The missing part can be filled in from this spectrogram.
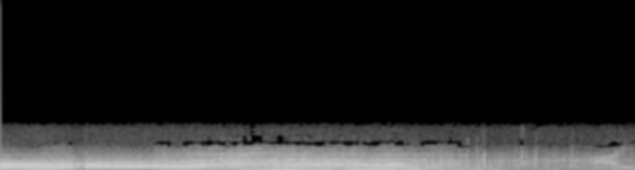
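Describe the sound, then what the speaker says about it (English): A car speeding along as a vintage radio-comedy sound effect, a steady droning engine hum with horn-like tones that gradually fades and thins, and voices talking over it toward the end. "Isn't he driving awfully fast"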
